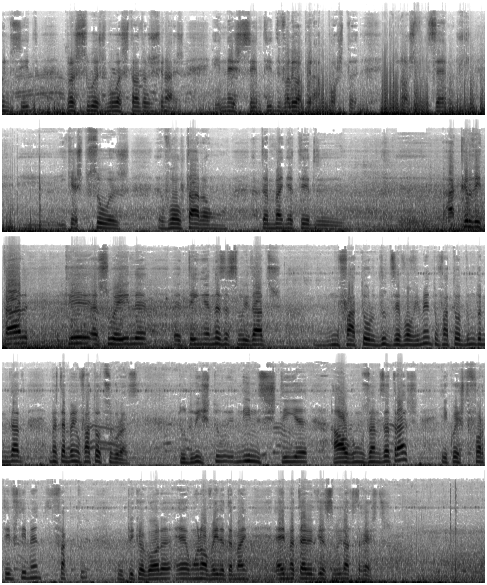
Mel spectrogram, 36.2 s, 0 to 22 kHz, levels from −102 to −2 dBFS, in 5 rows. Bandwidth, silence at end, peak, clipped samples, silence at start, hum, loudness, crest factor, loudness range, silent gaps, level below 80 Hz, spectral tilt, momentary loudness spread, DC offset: 15 kHz; 0 s; 0 dBFS; 0.8%; 0 s; none; -12 LUFS; 10 dB; 5 LU; none; -14 dBFS; -6 dB/octave; 13 LU; under 0.1%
